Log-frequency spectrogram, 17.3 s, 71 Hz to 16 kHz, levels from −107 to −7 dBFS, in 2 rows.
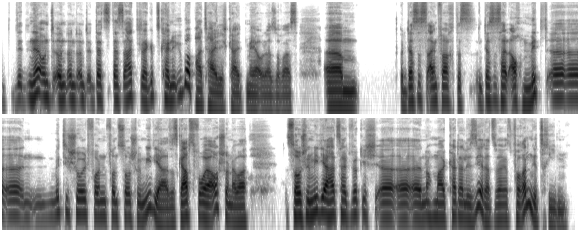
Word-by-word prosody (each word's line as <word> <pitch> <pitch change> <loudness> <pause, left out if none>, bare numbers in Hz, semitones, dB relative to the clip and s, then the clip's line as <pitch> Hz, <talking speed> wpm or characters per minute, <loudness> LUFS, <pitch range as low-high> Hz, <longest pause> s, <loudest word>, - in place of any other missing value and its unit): d 150 - -8
ne? 160 +7 +4
Und 165 -4 -1
und 145 -1 +2
und 150 -1 -2
und 150 - -5
das 150 -3 -1
das 145 -3 -2
hat 165 +1 -2
da 140 - +1
gibt's 170 +2 -8
keine 145 -2 0
Überparteilichkeit 105 - 0
mehr 95 -1 -3
oder 90 0 -5
sowas. 90 0 -8 0.4
Ähm, 110 -1 +3 0.6
und 110 -2 -7
das 135 +1 +2
ist 145 -3 -5
einfach 135 -3 +1
das 130 - -9
und 130 +1 -12
das 140 -1 -1
ist 140 - -7
halt 140 - +2
auch 135 -3 +2
mit 160 +10 -2
äh, - - -13
äh, 155 -2 +1
äh, - - -6
n 135 +2 -10
n 125 0 -14
mit 160 +2 -6
die 165 - -8
Schuld 155 -1 0
von 145 -1 -3
von 140 0 -3
Social 135 -2 -4
Media. 155 - +1
Also 100 +1 -3
das 110 - -7
gab's 140 +1 +5
vorher 130 -3 +5
auch 210 - +3
schon, 125 - -3
aber 110 +1 +2 0.6
Social 145 0 +3
Media 165 0 +6
hat's 150 +2 +1
halt 145 -3 -2
wirklich, 155 -1 -6
äh, - - -9
äh, 130 -1 +2
äh, - - +3
noch 135 +1 -4
mal 130 -1 0
katalysiert, 130 -3 -1
hat's 110 -1 -4
halt 125 +1 -2
jetzt 120 - -21
vorangetrieben. 100 -8 -2
135 Hz, 215 wpm, -23 LUFS, 115-150 Hz, 0.6 s, Media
